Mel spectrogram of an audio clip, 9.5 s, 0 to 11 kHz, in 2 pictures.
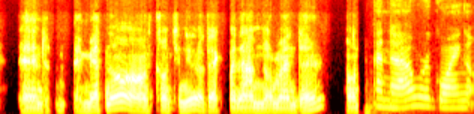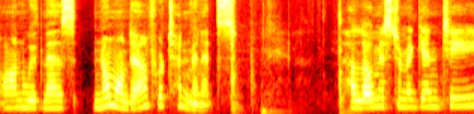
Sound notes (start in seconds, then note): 4.4 speaking French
